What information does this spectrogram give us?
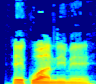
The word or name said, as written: equanime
